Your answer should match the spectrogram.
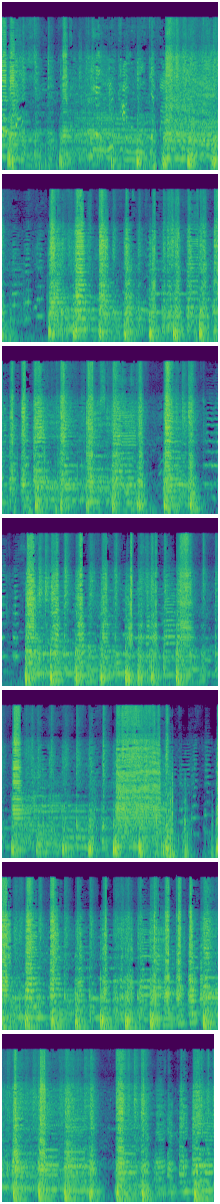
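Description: Marching brass band playing a march: trombones, tubas and cornets over a steady marching drum beat, with a few short breaks between phrases.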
